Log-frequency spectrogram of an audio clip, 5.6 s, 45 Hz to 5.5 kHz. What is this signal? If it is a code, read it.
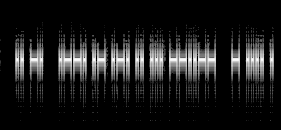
Morse code, heard as a keyed tone, about 25 wpm, 600 Hz. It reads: IN PARIS, THE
